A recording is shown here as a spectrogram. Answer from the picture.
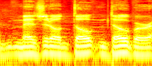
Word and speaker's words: Mejiro Dober: The bingo rewards here, again, you can get the Mejiro Dober unit, or Mejiro Dober, I guess is the phonetically correct way to say it.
